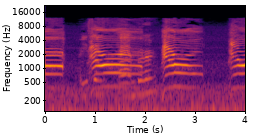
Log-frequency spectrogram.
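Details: Pet cat calling in distress while being driven to the vet; long, wavering wails with a rising onset, three in a row plus the edge of a fourth, against car engine rumble.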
